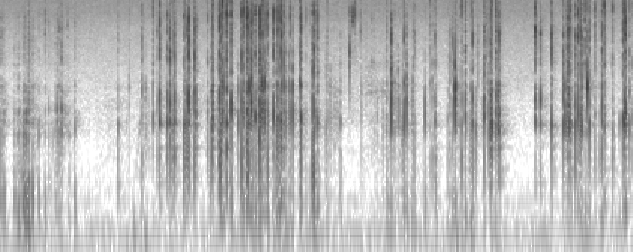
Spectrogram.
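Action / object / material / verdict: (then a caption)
scrape / plastic paddle hairbrush with plastic bristles / plastic / none. Fingers scratch and strum the bristles of a black plastic paddle hairbrush held by its handle. The result is quiet, dense bursts of dry, crackly ticking and scraping, centered in the midrange, with brief lulls between strokes.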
